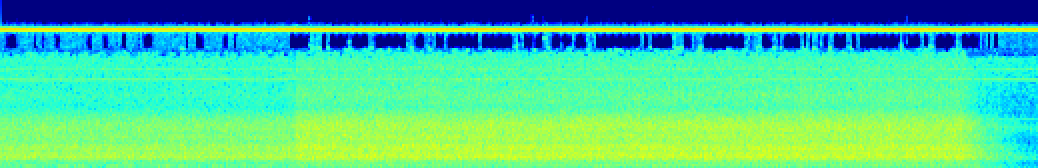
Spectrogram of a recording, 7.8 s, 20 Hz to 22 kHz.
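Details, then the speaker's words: PowerColor Radeon RX 7900 GRE Fighter graphics card fans: steady, even rush of air with a faint constant metallic tone from the cooling fan and no rattle or ticking; normal fan noise. "*El sonido metálico que escuchas es el sonido generado por el ventilador de refrigeración."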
